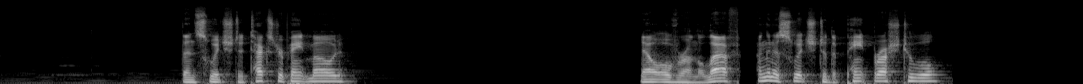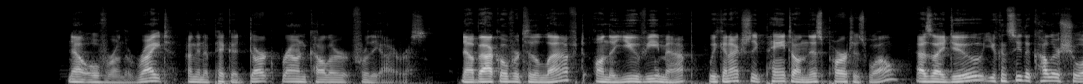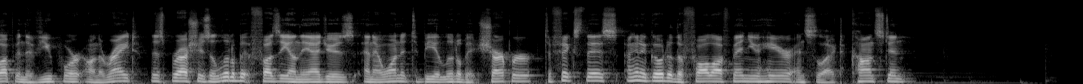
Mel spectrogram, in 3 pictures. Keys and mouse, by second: 2.9 ctrl+Tab, 7.5 shift+middle click, 8.3 shift+middle click, 10.4 click, 13.5 click, 18.7-19.2 drag, 22.8 ctrl+z, 31.9-32.4 drag.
